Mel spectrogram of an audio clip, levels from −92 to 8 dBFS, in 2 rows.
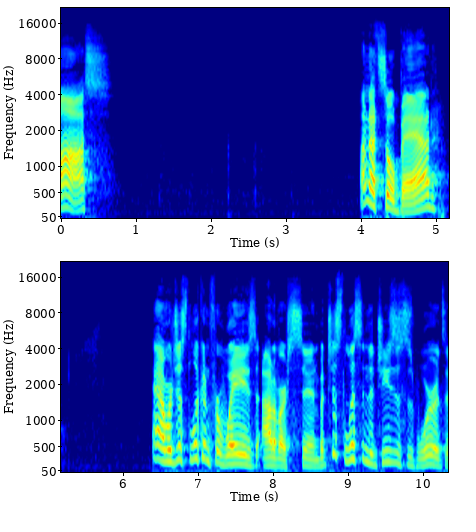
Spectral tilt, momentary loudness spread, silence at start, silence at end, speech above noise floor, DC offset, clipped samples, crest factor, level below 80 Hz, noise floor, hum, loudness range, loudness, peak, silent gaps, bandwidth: -3.5 dB/octave; 15 LU; 0 s; 0 s; 58 dB; under 0.1%; under 0.1%; 20 dB; -72 dBFS; -86 dBFS; none; 4 LU; -28 LUFS; -10 dBFS; none; 16 kHz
